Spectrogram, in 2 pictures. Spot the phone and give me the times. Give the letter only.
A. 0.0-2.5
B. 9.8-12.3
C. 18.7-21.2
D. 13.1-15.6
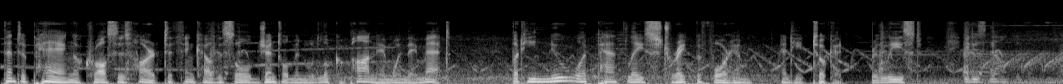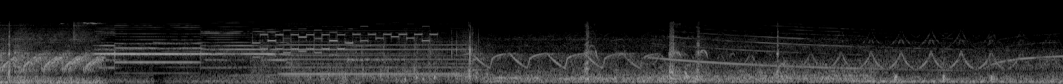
D.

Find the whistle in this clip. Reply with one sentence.
You can't hear the whistle here.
